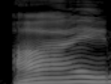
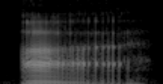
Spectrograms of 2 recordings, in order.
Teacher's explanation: In a Southern accent, we kind of take away a lot of the diphthongs.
